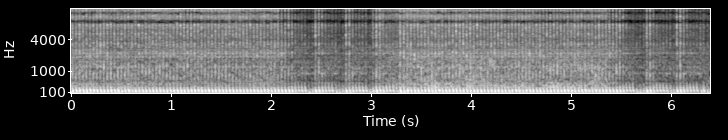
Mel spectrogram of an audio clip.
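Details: John Deere HR-2700GH pressure washer, Honda GC190 engine, 2700 PSI pump, revived after a bad spark plug and contaminated oil: steady single-cylinder petrol beat with a brief dip and recovery as pump load shifts, air in the line causing surging; normal running.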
